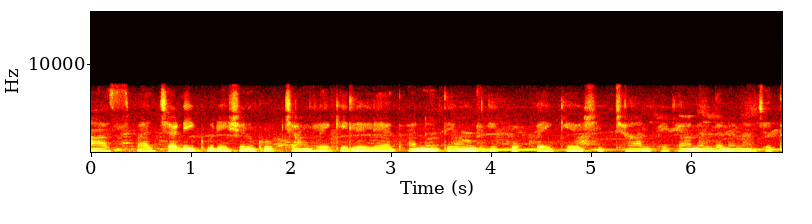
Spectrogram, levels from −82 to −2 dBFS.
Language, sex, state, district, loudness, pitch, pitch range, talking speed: Marathi, female, Maharashtra, Gondia, -15 LUFS, 195 Hz, 185-205 Hz, 175 wpm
